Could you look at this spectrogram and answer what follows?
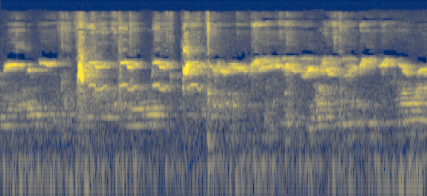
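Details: Robin, kept as a songbird, singing a varied chattering and whistled song with sharp notes and sustained trilled passages, in a quiet indoor setting.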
